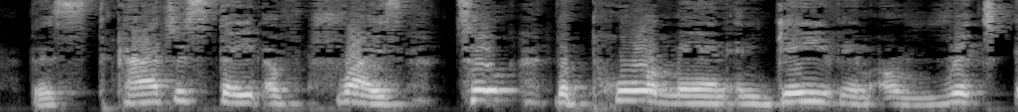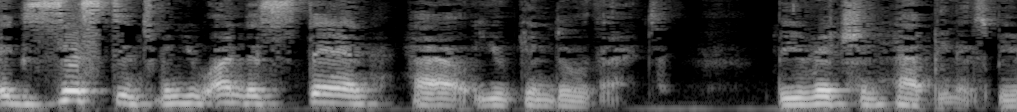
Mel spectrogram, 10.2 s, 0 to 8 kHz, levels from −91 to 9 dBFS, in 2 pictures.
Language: English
